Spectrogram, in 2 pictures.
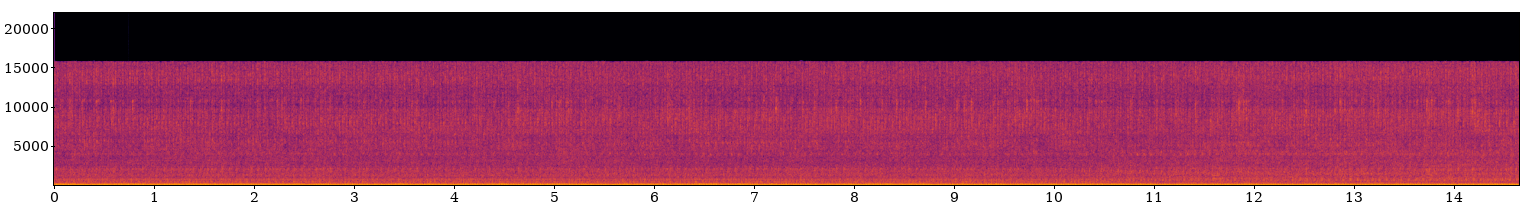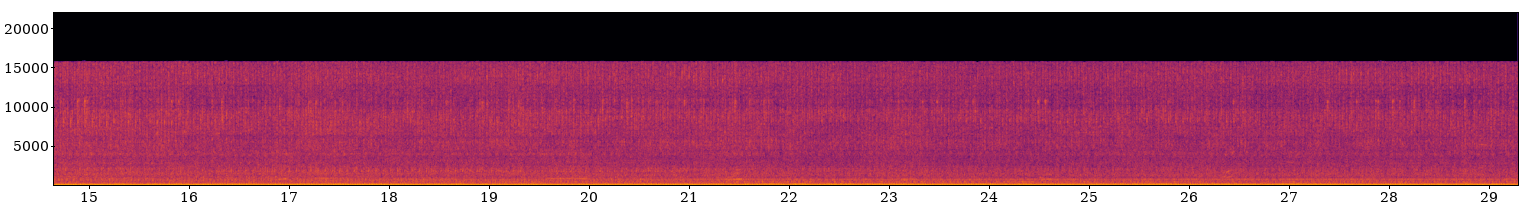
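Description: Inboard diesel engine of a wooden abra water taxi running steadily underway: a loud, even low drone with a fast regular pulse, unchanged in speed throughout.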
